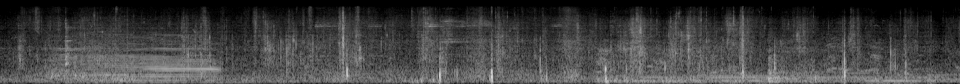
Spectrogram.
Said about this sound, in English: Product of the hundreds of cows to our right.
